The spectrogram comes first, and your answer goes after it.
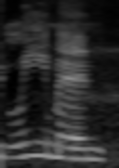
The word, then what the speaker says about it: Lehman: I'm Ari Lehman, rhymes with demon.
